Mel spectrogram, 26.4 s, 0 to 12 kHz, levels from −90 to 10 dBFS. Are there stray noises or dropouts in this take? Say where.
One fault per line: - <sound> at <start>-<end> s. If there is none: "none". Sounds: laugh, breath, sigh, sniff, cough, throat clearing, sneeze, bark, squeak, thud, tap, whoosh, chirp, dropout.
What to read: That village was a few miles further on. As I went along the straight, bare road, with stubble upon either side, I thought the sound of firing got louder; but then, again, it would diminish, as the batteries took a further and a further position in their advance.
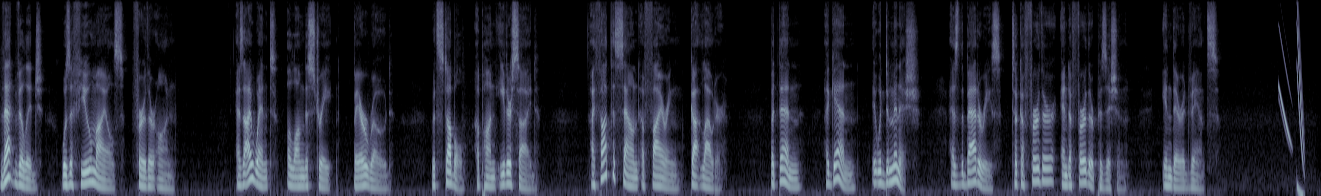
- chirp at 25.6-26.1 s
